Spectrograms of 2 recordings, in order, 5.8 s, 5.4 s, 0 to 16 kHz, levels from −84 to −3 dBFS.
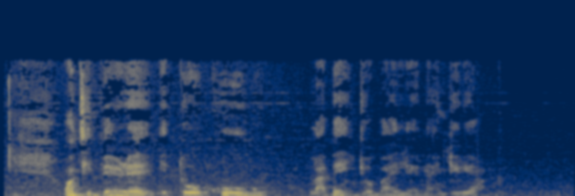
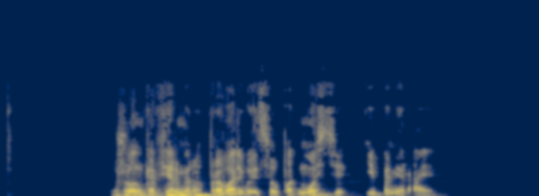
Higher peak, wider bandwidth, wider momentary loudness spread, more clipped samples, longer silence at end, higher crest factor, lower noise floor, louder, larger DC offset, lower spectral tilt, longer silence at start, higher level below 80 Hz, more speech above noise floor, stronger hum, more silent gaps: second, -6 dBFS vs -2 dBFS; first, 11.5 kHz vs 9.4 kHz; first, 18 LU vs 13 LU; neither; second, 0.95 s vs 1.1 s; about the same, 22 dB vs 18 dB; second, -61 dBFS vs under -90 dBFS; second, -28 LUFS vs -19 LUFS; neither; second, -4.5 dB/octave vs -7 dB/octave; second, 0.05 s vs 1.1 s; about the same, -52 dBFS vs -54 dBFS; second, 33 dB vs over 72 dB; neither; neither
